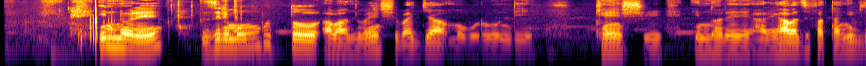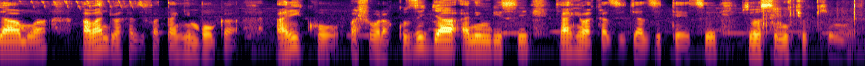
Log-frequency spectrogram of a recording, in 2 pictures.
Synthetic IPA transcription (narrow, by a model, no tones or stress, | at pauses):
in̥o̞ɾe̞ | ziɾimumbuto̞aβaːn̥huβe̞ːnʃiβaɟamuβuɾuːndi | kʰe̞ːnʃiː | n̥ho̞ɾe̞ɦaɾihaβazifataŋ̥ivjaːmŋaːβaːndiβakazifataŋ̥himbo̞ɡaː | ɾikʰo̞βaʃo̞βo̞ɾakuziɟaanimbisicaːŋ̥he̞βakaziɟazite̞ːt͡se̞vjo̞ːsenico̞kʰimŋe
